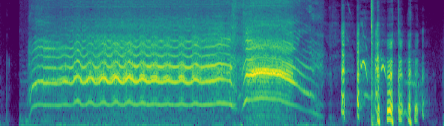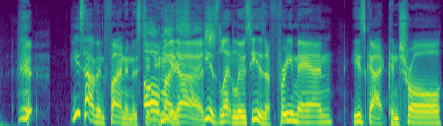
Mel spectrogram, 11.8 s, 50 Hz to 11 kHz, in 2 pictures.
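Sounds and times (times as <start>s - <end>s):
singer screaming in a funk song recording: 0.3s - 4.4s
laughter: 4.1s - 6.4s
speech: 5.2s - 5.6s, 7.0s - 11.8s.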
